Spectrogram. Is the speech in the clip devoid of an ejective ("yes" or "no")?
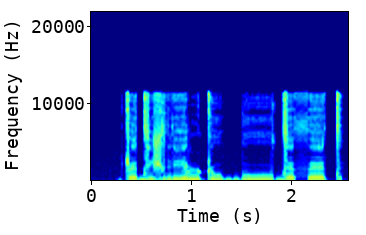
yes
